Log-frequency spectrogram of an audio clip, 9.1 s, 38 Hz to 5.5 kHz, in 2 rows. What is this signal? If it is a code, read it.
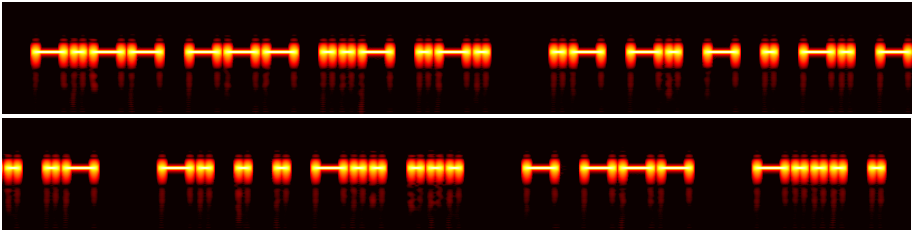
Morse code, heard as a keyed tone, about 25 wpm, 600 Hz. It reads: YOUR ANTENNA NEEDS TO BE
